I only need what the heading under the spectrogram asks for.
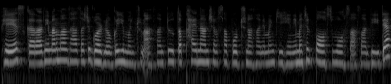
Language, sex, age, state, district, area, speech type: Kashmiri, female, 18-30, Jammu and Kashmir, Pulwama, rural, spontaneous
